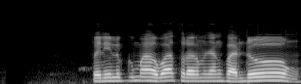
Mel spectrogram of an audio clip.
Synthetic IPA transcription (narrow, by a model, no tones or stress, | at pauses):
b̥eniluk̬umaɦowat̪uɾanməɲaŋba̤ndʊŋ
